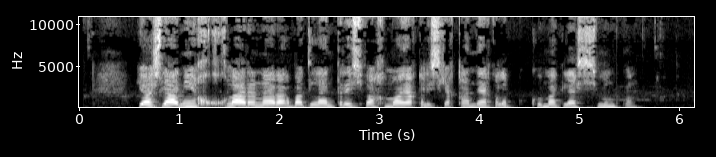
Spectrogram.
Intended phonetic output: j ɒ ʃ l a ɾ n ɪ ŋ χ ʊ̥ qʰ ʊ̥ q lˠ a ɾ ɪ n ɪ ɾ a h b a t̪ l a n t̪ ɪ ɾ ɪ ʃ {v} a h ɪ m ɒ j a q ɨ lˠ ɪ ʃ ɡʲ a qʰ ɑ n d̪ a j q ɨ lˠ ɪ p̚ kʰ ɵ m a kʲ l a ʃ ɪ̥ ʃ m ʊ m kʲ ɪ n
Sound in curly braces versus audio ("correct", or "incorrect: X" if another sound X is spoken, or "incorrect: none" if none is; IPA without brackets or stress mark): correct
